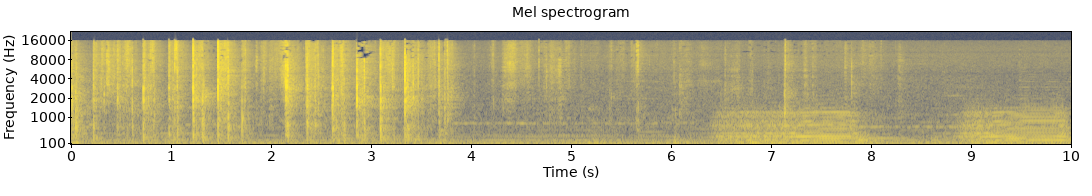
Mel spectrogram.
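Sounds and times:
playing cards clicking: 0:00.0 - 0:04.0.

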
